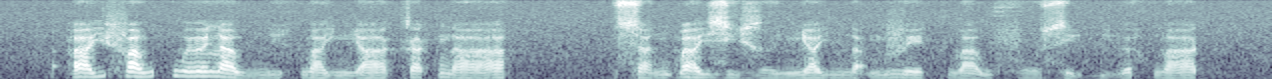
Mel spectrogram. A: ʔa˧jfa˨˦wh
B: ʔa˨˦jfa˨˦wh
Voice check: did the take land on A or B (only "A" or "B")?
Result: B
